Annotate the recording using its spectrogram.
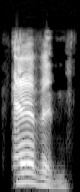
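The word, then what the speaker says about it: Deaven: Spelled like heaven but with a D. Yes, sir. And I said that to you because it's spelled D E A V E N. And I was making sure to me it's Devon. And he said just like heaven. Runs with heaven.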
